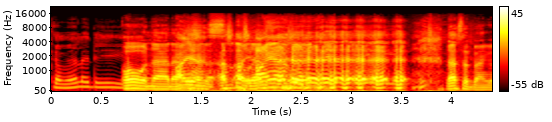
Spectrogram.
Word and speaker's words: Iayze: My song of the week is this guy called, I think it's pronounced Iayz.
